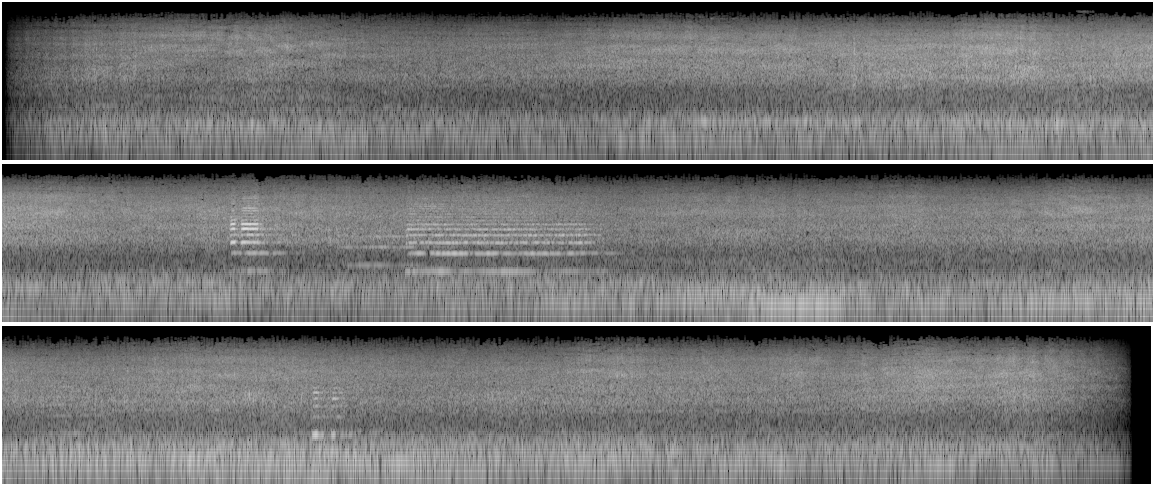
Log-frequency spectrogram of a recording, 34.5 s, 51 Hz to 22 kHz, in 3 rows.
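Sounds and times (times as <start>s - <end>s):
city traffic driving in slush: 0.0s - 34.3s
car horns in city traffic: 13.7s - 17.7s, 23.4s - 24.2s, 26.1s - 26.7s.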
